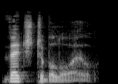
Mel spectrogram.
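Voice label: "vegetable oil", British English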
